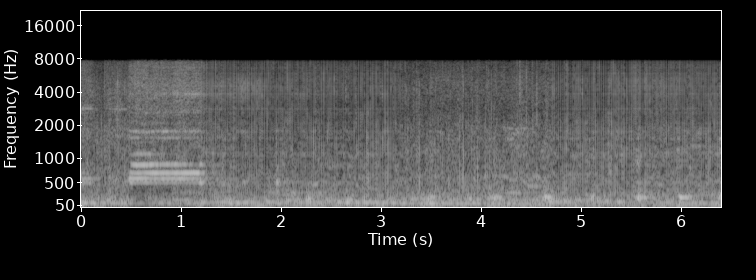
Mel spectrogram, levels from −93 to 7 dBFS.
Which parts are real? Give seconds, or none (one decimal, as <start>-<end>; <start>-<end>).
0.0-1.2; 3.2-4.7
